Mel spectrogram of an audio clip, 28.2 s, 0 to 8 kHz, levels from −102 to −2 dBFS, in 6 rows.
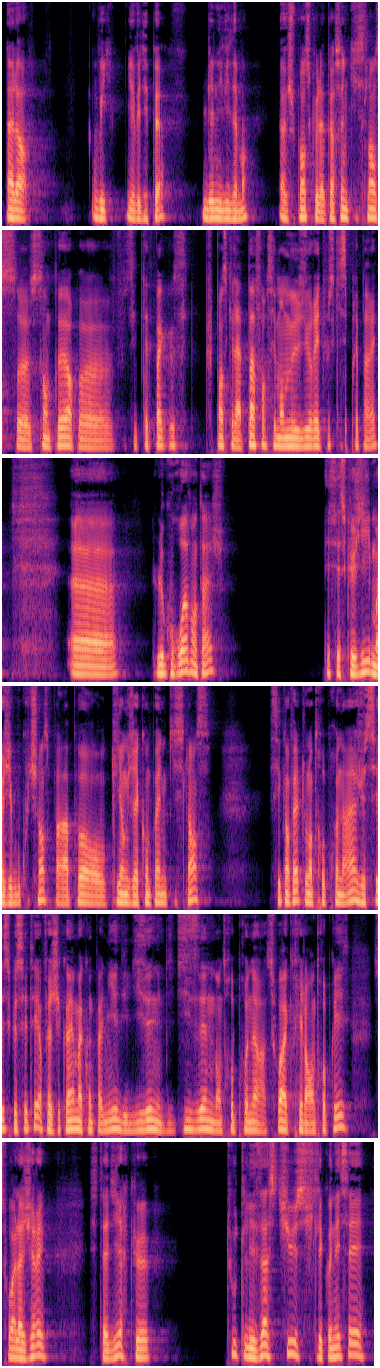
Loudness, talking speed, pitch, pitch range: -19 LUFS, 215 wpm, 115 Hz, 110-125 Hz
